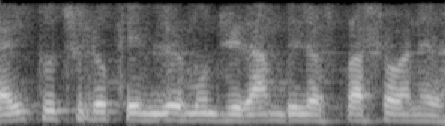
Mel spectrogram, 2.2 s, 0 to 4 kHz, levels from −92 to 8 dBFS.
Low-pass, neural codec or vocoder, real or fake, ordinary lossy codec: 3.6 kHz; codec, 24 kHz, 0.9 kbps, WavTokenizer, medium speech release version 2; fake; none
